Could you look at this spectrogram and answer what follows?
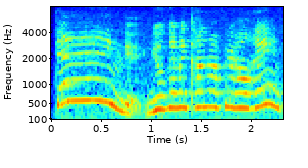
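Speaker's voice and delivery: high, fast, alarmed; shocked kid voice. Retold or imitated. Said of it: "And I'm like".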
